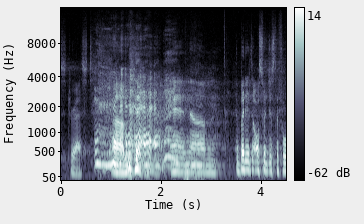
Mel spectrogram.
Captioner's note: laughing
